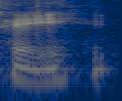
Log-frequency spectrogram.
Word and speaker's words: TAE: Well, then I'm pretty sure TAE is pronounced Tay, even according to convention.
